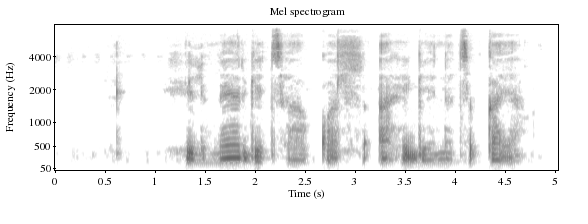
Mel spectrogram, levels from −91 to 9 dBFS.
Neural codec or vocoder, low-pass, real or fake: none; 7.2 kHz; real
